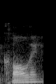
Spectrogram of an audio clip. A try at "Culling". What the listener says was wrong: Culling, it's called. No, cull, not call. Cull, okay. Yes, cull. Cull.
